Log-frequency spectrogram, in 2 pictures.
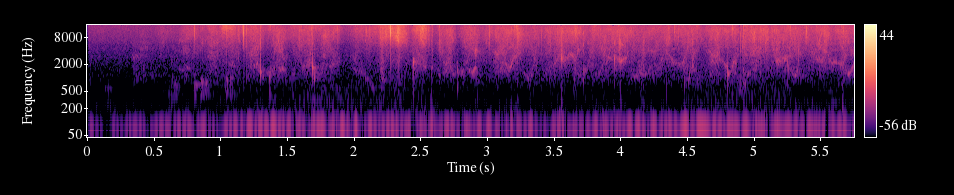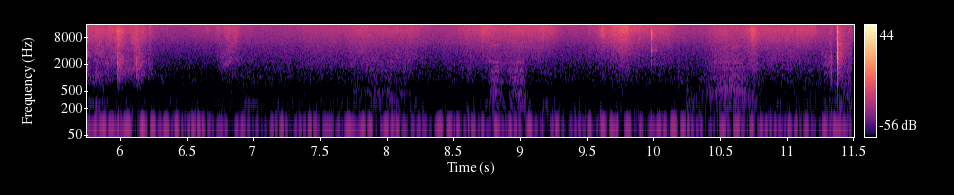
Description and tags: Hand lotion application
Martina applies a hand lotion, rubbing the lotion in palms and making funny
sounds. Part of Martina's Evening Routine pack.
Recorded with TASCAM DR-05
Signed 16 bit PCM
2 channels
You're welcome.
bathroom, face, cream, high-quality, female, hq, squelching, hand-lotion, hands, hygiene, application, evening, woman, wet, smacking, lotion, wet-hands, hand, polish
